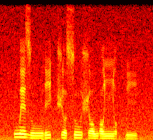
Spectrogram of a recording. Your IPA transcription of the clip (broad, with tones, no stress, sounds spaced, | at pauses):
w e˦ z uː˨ ɾ i˦ t͡ʃ ʊ˦˨ s u˦ ʃ ɔ˦ w ɔ˦ ɲ ɔ˦ k͡p i˨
